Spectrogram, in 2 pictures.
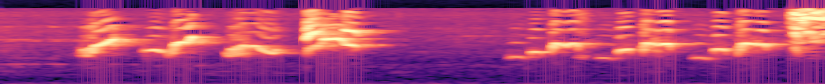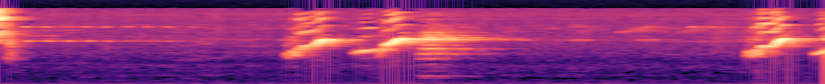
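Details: Loud mating call from a pet cockatiel: clusters of three or four harsh, rising chirps in quick succession, separated by short pauses, with one longer drawn-out screech.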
